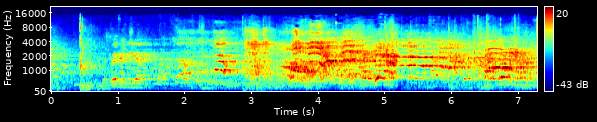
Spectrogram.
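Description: Young girls shout and call out excitedly in a large echoing gym.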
